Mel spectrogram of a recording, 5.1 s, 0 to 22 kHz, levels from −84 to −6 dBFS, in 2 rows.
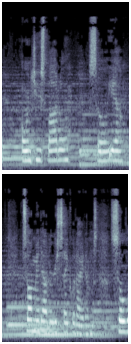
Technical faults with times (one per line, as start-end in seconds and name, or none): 0.64-0.69 compressed frames skipped
1.87-1.89 compressed frames skipped
2.91-2.96 compressed frames skipped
